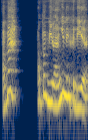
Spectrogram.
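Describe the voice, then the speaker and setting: A man's voice: high-pitched, animated, brisk, darkish tone, husky, pitched above the performer's own voice, heavily acted. A man voicing a nagging housewife who complains fussily in a story told in a sermon. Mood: surprised. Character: nagging housewife scolding neighbor's laundry.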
